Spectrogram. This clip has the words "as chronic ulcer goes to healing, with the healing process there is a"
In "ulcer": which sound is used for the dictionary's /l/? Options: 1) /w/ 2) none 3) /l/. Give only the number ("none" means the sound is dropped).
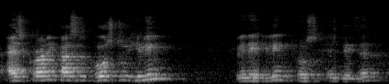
2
